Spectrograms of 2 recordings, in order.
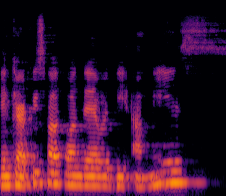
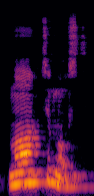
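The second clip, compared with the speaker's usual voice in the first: More to most, with MORE said higher and louder and drawn out slowly; teacher stressing the correction More to most; 4 semitones higher, 5 dB louder, slower than usual. Shown as a demonstration. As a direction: say it slowly and lean hard on More, then most. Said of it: "So this more needs to be changed to most".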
